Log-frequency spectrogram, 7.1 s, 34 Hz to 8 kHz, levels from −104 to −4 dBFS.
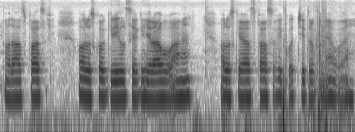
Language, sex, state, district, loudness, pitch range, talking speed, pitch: Hindi, male, Bihar, Muzaffarpur, -31 LUFS, 140-145 Hz, 150 wpm, 145 Hz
